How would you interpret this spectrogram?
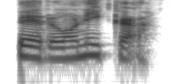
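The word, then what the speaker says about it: Verónica: Tonight's film is the 2017 Spanish supernatural horror film Veronica, or how do you say it, Stacy? Veronica. Oh, so much better.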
